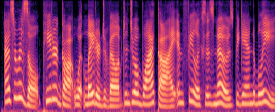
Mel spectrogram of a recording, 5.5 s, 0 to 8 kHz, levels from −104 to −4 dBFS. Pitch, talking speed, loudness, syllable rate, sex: 230 Hz, 195 wpm, -17 LUFS, 5.0 syllables/s, female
